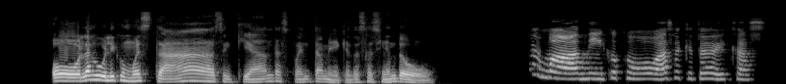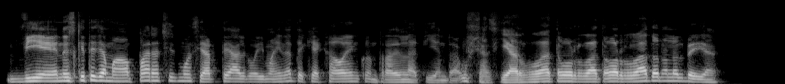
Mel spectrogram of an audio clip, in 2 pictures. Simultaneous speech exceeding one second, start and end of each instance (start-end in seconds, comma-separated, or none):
none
